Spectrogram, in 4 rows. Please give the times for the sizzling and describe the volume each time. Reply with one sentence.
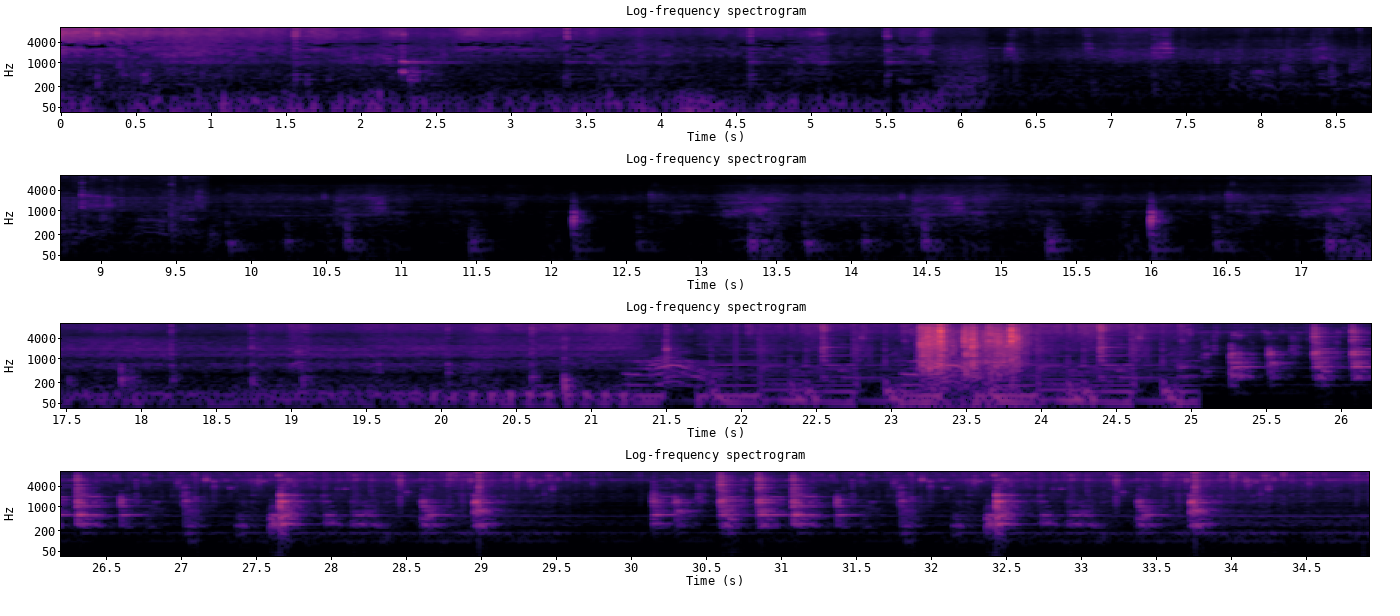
The sizzling can be heard from 0.0 to 34.8 s, getting quieter then louder.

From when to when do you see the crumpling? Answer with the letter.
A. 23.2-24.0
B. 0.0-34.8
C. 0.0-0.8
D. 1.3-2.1
A.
